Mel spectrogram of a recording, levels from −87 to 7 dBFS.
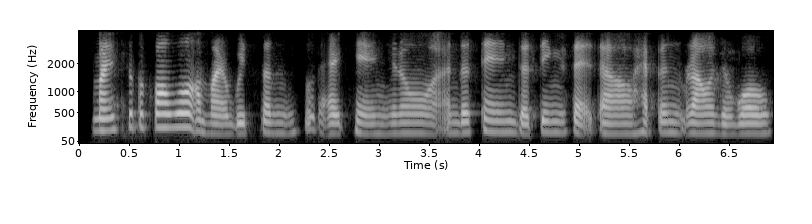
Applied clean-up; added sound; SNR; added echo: neural mask model DeepFilterNet 3.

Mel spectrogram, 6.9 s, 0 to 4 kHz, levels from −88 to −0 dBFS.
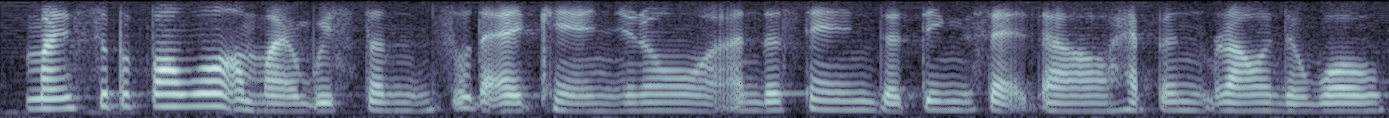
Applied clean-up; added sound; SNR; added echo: none; none; none; none.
